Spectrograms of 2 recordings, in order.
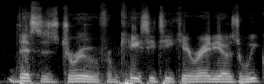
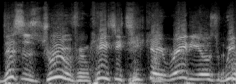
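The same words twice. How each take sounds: First: It is read flatly with little energy. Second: It is read hyped, fast and energetic.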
